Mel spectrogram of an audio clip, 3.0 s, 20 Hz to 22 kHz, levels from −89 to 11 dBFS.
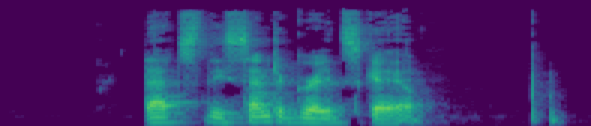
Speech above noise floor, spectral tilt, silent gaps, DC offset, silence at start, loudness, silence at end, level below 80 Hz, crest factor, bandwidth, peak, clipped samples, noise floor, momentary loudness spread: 53 dB; -3 dB/octave; none; under 0.1%; 0.7 s; -20 LUFS; 0.2 s; -66 dBFS; 20 dB; 16.5 kHz; -2 dBFS; under 0.1%; -72 dBFS; 14 LU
